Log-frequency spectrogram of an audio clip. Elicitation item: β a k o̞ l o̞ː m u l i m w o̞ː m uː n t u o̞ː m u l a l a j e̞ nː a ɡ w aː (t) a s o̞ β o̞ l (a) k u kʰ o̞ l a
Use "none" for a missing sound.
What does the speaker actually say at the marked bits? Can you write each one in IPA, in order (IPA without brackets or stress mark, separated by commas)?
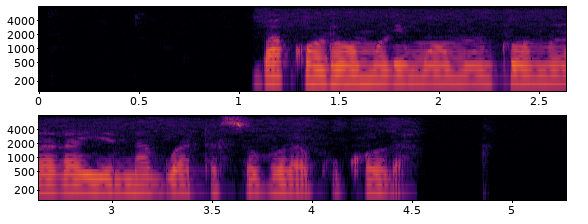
t, a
